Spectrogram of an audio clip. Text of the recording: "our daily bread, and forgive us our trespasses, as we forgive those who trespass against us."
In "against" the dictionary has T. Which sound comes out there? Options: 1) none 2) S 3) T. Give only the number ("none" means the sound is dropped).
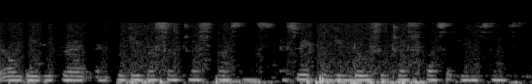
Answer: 3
